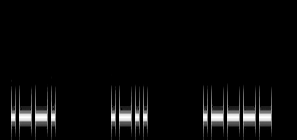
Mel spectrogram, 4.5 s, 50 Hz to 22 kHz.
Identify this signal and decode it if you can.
Morse code, heard as a keyed tone, about 20 wpm, spaced as for 8 wpm, 700 Hz. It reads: PL1
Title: 152 Lesson 25e - Letter p - Three Characters 20wpm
